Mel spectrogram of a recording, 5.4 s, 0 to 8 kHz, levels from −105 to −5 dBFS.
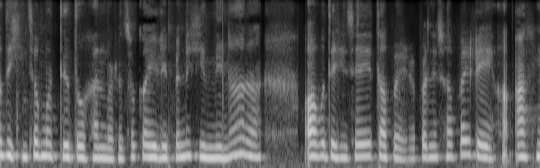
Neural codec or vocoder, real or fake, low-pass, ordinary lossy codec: codec, 16 kHz, 2 kbps, X-Codec, HuBERT features, trained on balanced general audio; fake; none; none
